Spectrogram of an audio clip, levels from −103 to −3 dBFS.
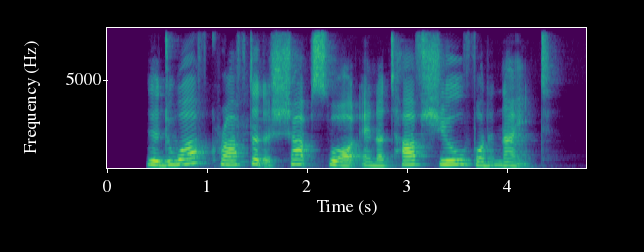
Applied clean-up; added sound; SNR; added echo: neural mask model DeepFilterNet 3.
